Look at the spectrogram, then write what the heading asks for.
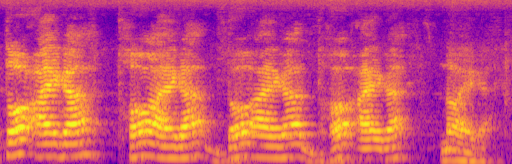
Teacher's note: त्वर्ग में त आएगा, थ आएगा, द आएगा, ध आएगा, न आएगा, और इसका उच्चारण स्थान जो है दंत हो जाता है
